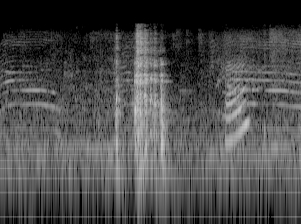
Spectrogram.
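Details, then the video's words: Two hungry domestic cats meowing for food indoors: a falling harmonic meow early, a rising-then-falling meow near the end, and a loud rustling clatter in the middle while a person talks to them. "Hungry Cats"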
